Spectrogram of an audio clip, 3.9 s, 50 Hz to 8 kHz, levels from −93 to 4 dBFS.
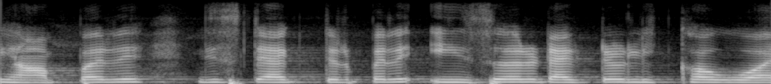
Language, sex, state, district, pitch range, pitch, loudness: Hindi, female, Uttar Pradesh, Shamli, 245-260 Hz, 250 Hz, -18 LUFS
